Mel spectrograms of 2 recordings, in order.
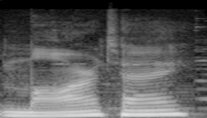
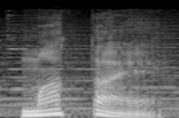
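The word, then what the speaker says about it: Máté: There was a Hungarian guy I used to know called Mate, and I pronounced it like... Is it Mate? And then you pronounce it Marte?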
